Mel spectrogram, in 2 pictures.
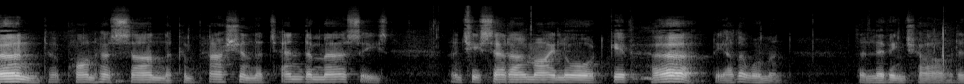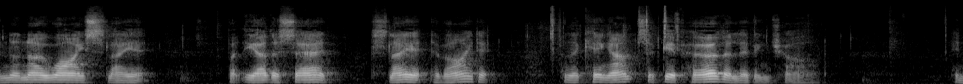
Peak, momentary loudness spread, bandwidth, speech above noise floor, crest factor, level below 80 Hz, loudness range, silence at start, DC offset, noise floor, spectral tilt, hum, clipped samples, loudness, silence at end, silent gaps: -2 dBFS; 16 LU; 16.5 kHz; 34 dB; 24 dB; -64 dBFS; 4 LU; 0 s; under 0.1%; -59 dBFS; -3.5 dB/octave; none; under 0.1%; -25 LUFS; 0 s; none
